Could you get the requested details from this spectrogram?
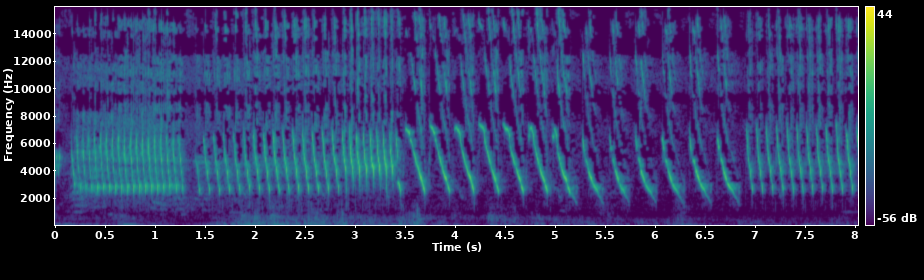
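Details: Loud, strong canary song to prepare females for mating, with a fast dense high trill, a second pulsed roll, then a long sequence of sharp downward-sweeping chirps repeated about twice a second.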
